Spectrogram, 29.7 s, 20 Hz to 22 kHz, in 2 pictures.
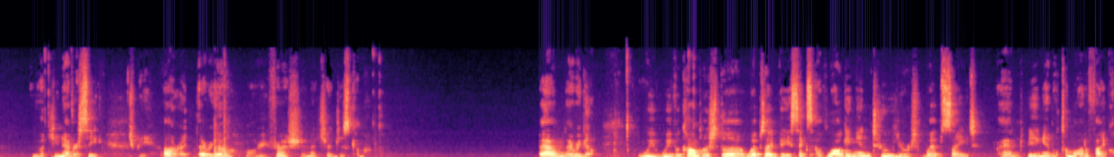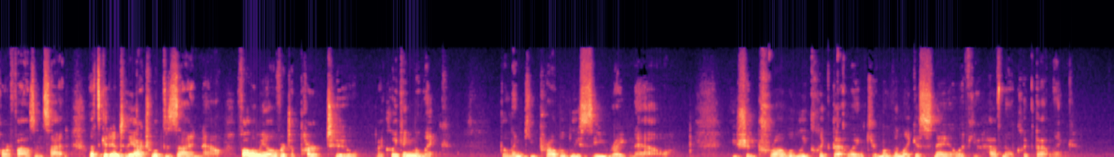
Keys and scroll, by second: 1.4 Left, 1.6 Return.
